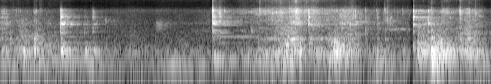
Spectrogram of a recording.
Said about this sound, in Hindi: मसाले डाल के हम अच्छे से भून लेंगे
